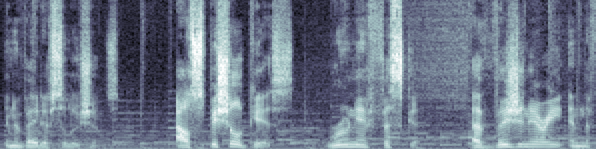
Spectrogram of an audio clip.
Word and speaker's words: Rune: The real pronunciation in Danish is actually Rune, but it's very hard for English speakers to pronounce that. So Rune is the best pronunciation, but don't worry about it.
